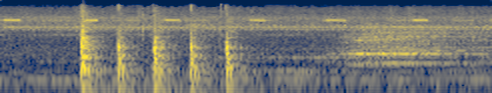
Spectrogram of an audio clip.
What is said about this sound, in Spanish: No nos han encontrado. Si fueran esas personas, no estarían tocando la puerta. Entrarían mientras dormimos.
